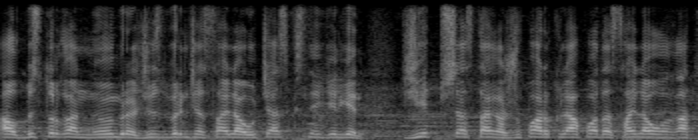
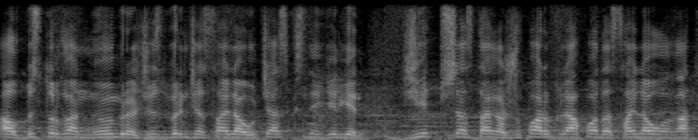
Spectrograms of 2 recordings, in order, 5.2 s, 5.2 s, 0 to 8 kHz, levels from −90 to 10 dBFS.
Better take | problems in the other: first | background sound (Bass guitar); 18 dB below the speech

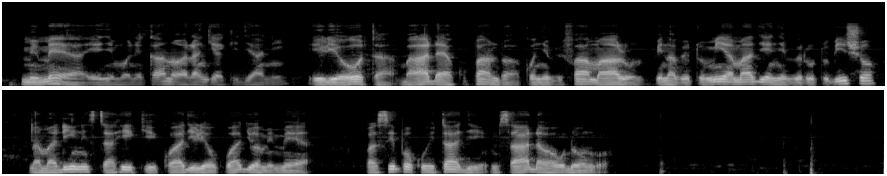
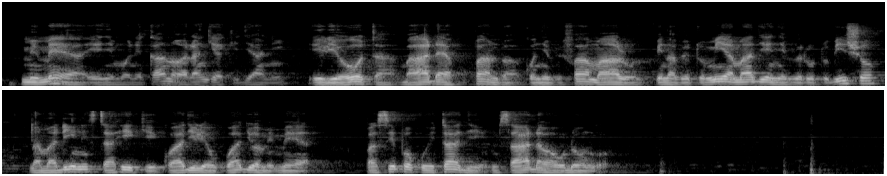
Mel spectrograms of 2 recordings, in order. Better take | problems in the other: first | room echo; dies away in 0.6 s

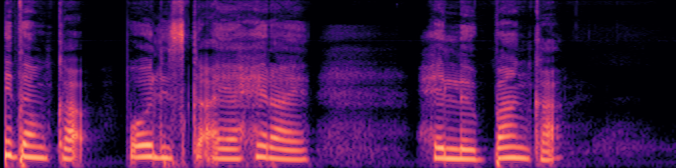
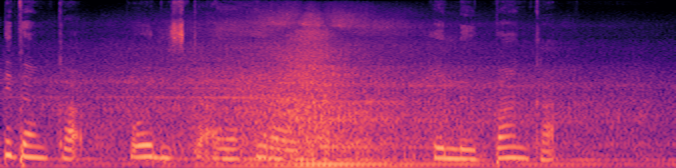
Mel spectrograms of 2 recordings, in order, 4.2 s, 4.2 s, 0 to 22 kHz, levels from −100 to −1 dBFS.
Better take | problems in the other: first | background sound (Engine); 2 dB below the speech

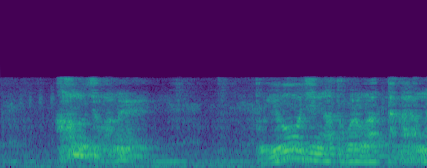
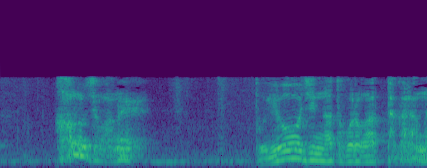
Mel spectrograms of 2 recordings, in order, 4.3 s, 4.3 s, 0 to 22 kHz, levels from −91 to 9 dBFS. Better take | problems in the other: second | background sound (Bird / Frog); 19 dB below the speech // room echo; dies away in 0.8 s

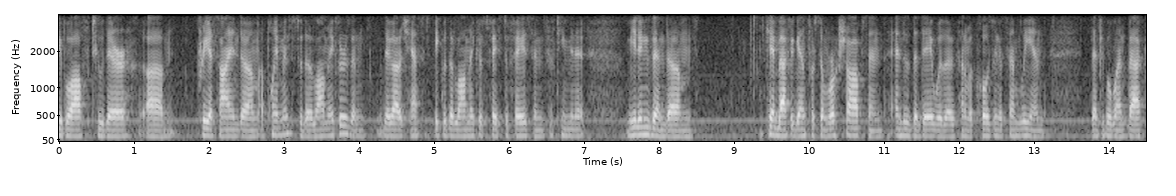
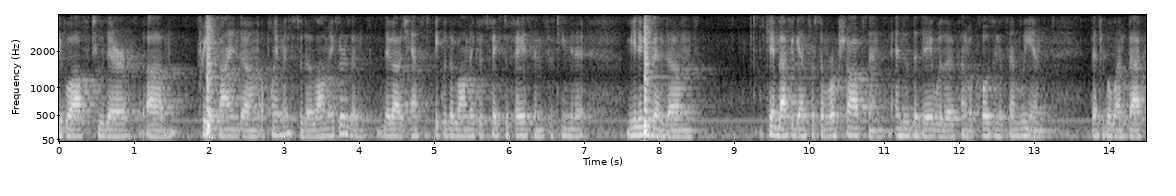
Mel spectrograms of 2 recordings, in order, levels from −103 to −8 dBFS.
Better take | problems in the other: first | background sound (Snare drum); 2 dB above the speech // room echo; dies away in 0.9 s

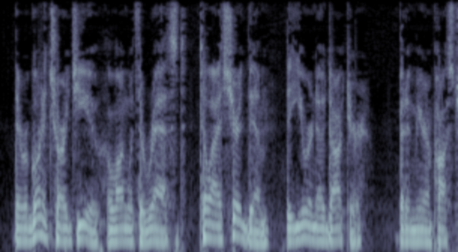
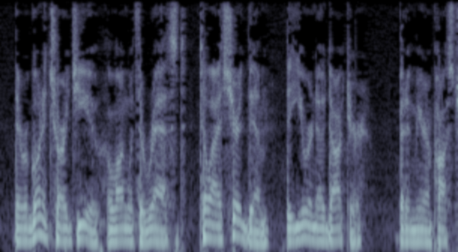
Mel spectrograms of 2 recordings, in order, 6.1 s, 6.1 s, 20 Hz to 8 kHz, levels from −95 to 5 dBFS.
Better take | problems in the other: second | noise reduction (neural separator model SepFormer DNS4)

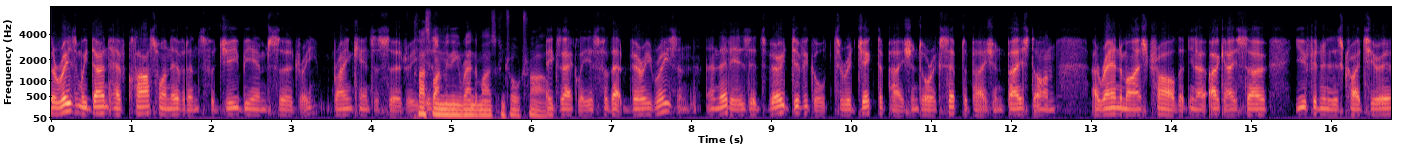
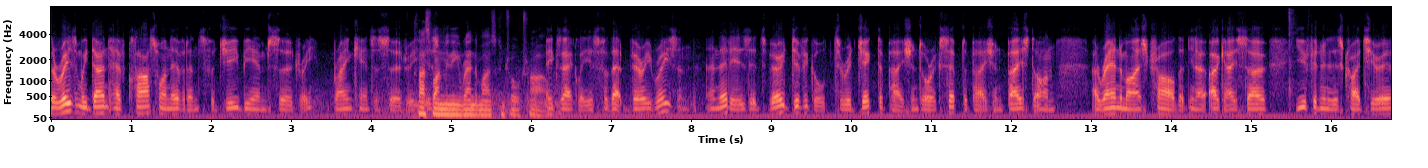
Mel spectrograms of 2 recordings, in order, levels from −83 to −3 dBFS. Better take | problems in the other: first | background sound (Mechanical fan + Thunder); 18 dB below the speech

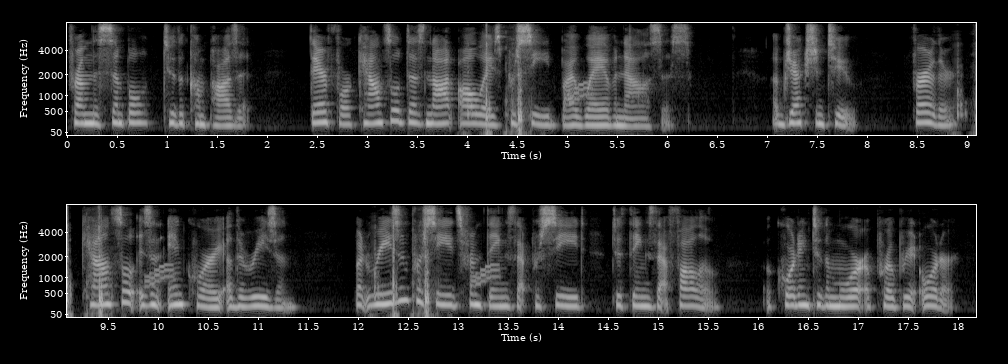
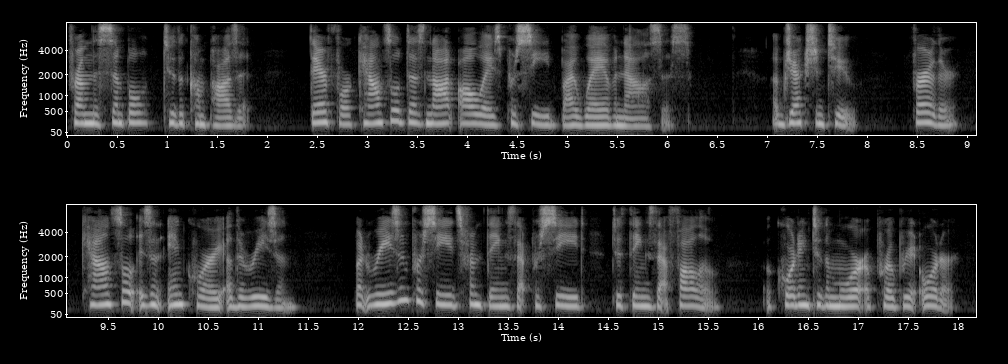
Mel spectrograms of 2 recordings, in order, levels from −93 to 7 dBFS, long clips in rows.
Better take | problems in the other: second | background sound (Telephone); 9 dB below the speech

